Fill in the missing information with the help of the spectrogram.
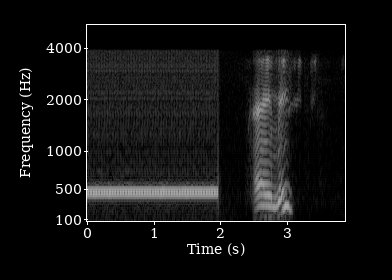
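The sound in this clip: A steady, single-pitched telephone dial tone sounds loudly for about two seconds and then cuts off abruptly. After a brief pause, a voice speaks a short phrase.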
